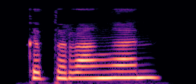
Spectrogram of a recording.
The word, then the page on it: keterangan: indonesian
